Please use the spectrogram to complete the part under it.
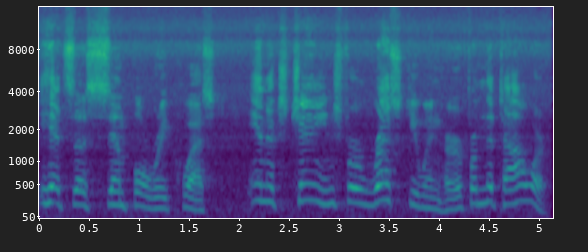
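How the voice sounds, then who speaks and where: Man playing a high-voiced, declamatory prince. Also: expressive, slow, heavily acted, rough recording. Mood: earnest defending. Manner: declamatory, formal. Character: earnest, theatrical prince defending his dear brother. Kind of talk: comic community radio theater.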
